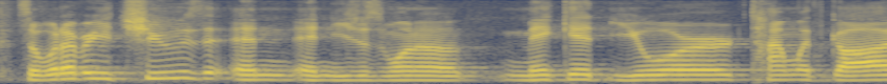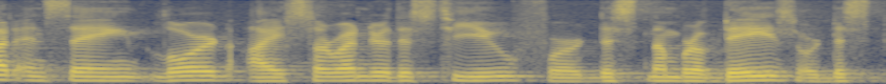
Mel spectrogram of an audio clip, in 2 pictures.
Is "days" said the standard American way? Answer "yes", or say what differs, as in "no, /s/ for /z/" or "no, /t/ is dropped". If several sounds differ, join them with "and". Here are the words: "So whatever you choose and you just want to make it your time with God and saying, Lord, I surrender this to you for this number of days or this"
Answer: yes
